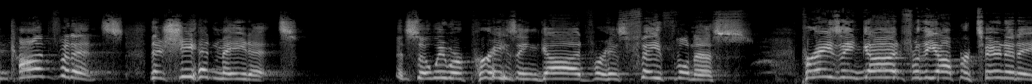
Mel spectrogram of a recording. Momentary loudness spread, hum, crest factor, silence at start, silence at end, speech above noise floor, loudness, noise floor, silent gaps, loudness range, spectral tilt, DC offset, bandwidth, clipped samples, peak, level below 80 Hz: 8 LU; none; 14 dB; 0 s; 0 s; 46 dB; -22 LUFS; -68 dBFS; none; 3 LU; -1 dB/octave; under 0.1%; 15 kHz; under 0.1%; -8 dBFS; -68 dBFS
